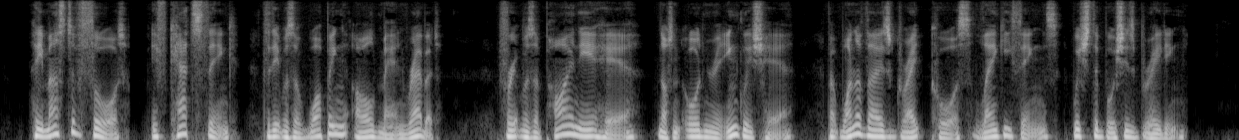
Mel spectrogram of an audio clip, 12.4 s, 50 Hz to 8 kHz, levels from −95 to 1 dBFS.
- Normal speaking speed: Yes, average, 190 wpm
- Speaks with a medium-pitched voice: No, low, 125 Hz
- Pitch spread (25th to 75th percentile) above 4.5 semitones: No, average, 3.8 semitones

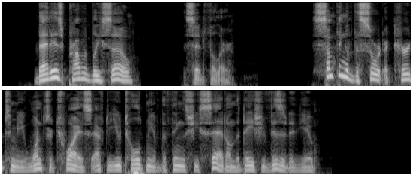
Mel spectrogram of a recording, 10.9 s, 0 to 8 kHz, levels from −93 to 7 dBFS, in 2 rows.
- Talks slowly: No, average, 170 wpm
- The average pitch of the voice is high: No, low, 120 Hz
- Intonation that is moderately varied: No, wide, 7.8 semitones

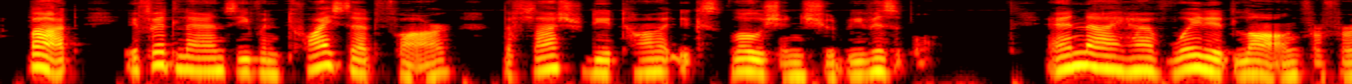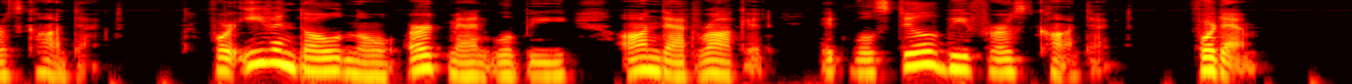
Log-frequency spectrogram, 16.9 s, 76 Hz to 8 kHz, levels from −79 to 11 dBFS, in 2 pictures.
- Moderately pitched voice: Yes, medium, 150 Hz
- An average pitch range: Yes, average, 4.5 semitones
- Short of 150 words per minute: No, average, 155 wpm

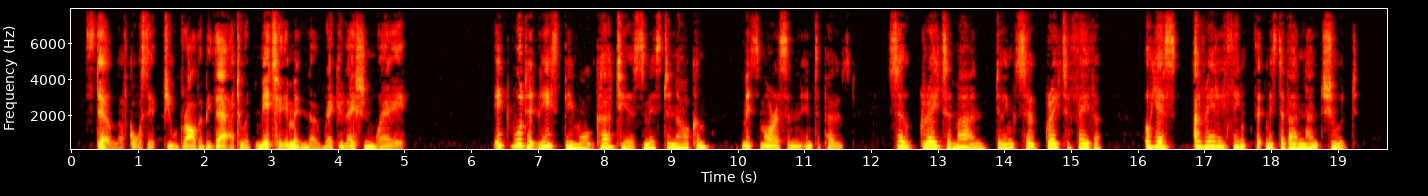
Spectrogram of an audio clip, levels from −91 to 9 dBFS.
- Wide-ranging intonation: Yes, wide, 7.1 semitones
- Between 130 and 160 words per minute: Yes, average, 145 wpm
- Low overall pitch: No, high, 205 Hz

